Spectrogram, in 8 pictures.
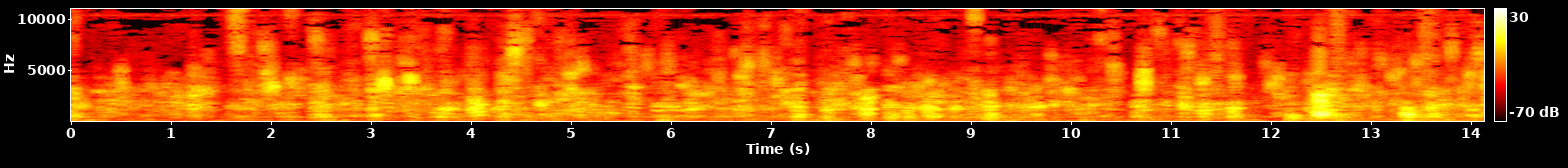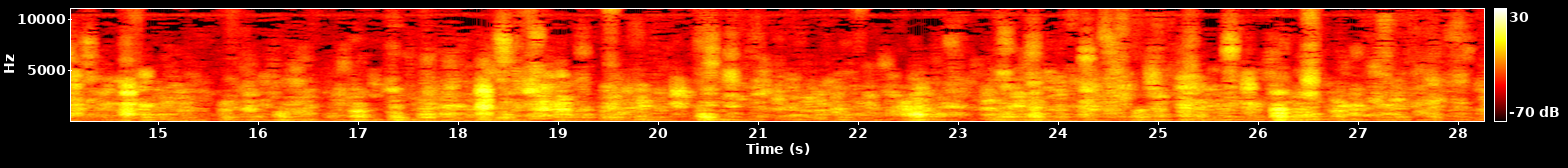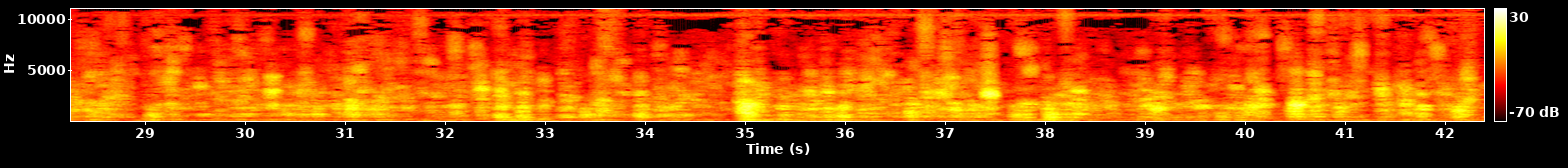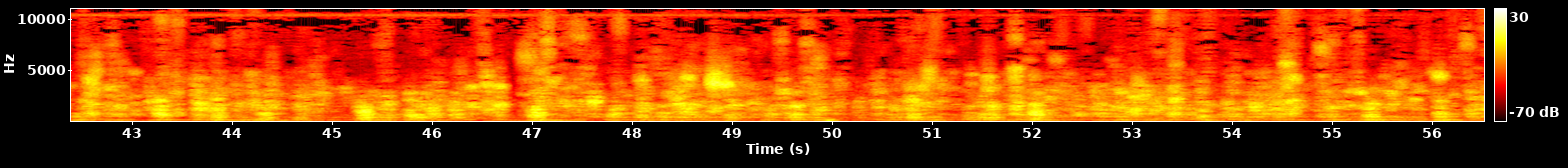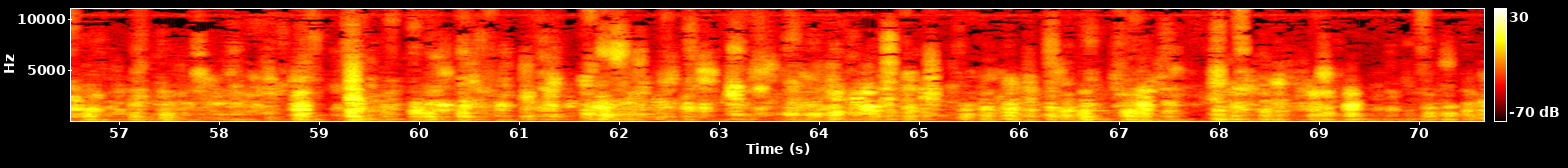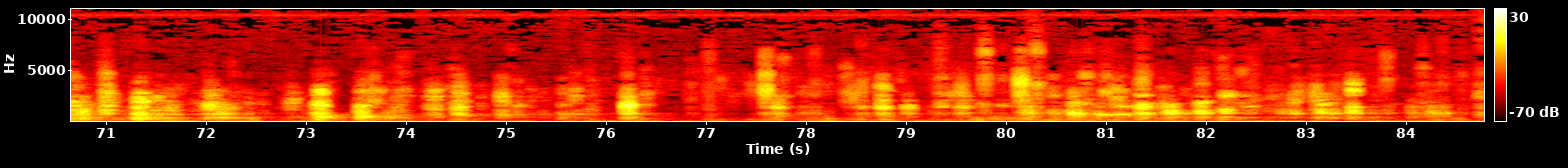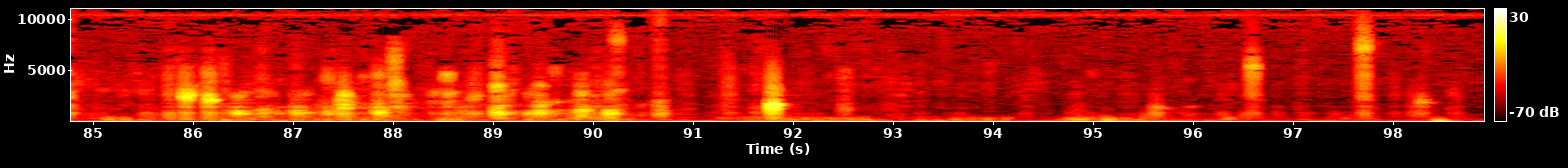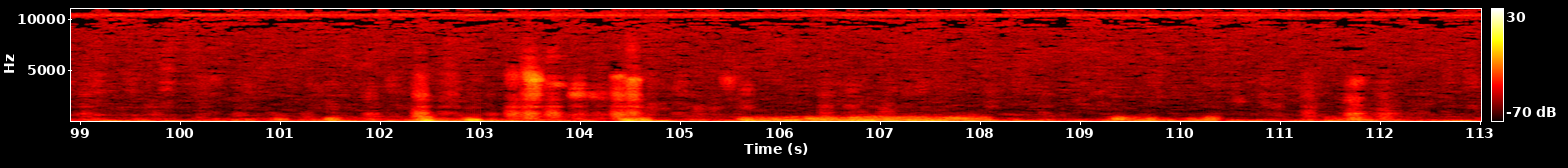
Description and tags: mosters of the abyss2 (PS)
Isn't Paulstrech a wonderfull program? Supernatural voices seem to emanate from beyond the grave in this sound stretched with Paulstretch.
breathy, eery, synthetic, air, ghost, wind, breath, streched-sounds, supernatural, paulstretch, synthetic-vocal, processed, wisper, evil, ethereal, scary, horror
